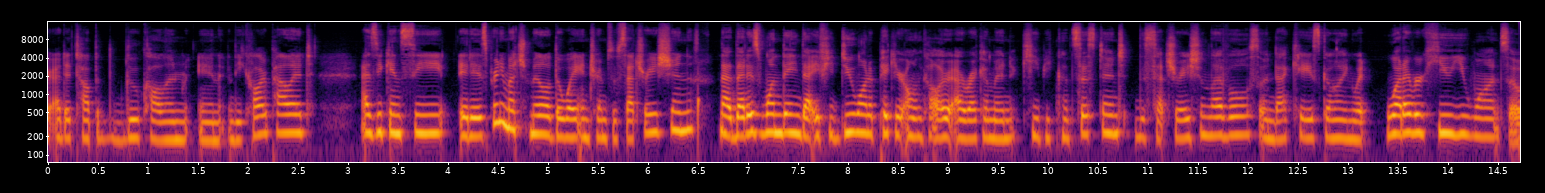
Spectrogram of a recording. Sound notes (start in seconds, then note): none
